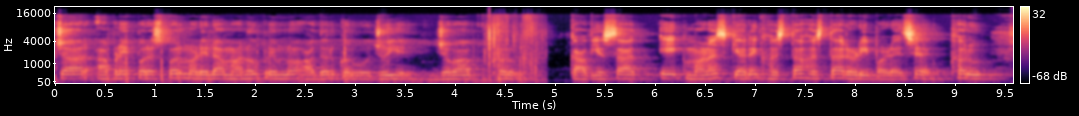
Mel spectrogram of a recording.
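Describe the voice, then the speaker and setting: A man reading out school assignment answers for students, question by question, in steady dictation. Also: a little high, measured pace, a little hiss or hum. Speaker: teacher.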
